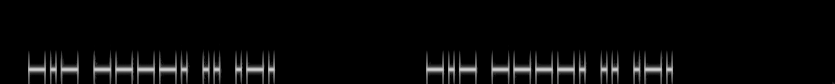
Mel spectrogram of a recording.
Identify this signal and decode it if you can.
Morse code, heard as a keyed tone, about 22 wpm, 700 Hz. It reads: K9IR K9IR
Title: Call Signs Repeated 3x - 22wpm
